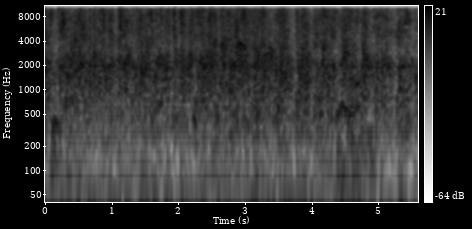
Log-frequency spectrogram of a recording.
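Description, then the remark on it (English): A meeting audience applauds steadily for several seconds, a dense, even wash of many hands clapping at once, loud and sustained with no pauses and no voices. “No need for applause, because we'll have a diversity of opinion here, and all of which are worthy.”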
